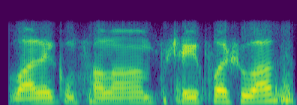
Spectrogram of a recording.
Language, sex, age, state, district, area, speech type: Kashmiri, male, 45-60, Jammu and Kashmir, Bandipora, rural, conversation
